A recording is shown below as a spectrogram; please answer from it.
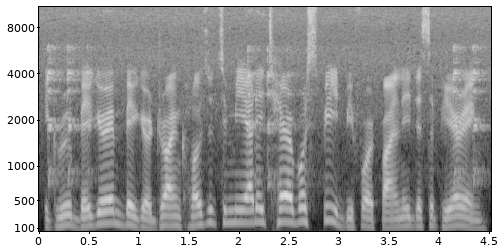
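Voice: medium pitch, expressive, fast talker, a little hiss or hum, rough recording. A let's play host reading visual novel narration aloud, with casual asides.

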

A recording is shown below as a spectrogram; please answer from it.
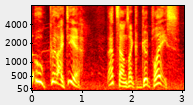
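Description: An actor playing a nervous, shifty young merchant in a fantasy game, hesitant, stammering and evasive. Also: male voice, high voice, huge pitch swings, a little slow, a little hiss or hum, heavily acted. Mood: casual interest. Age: young adult. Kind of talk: scripted fantasy game voice acting.

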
